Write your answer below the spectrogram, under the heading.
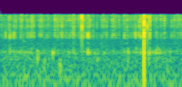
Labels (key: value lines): label: ambient
recorder: HydroMoth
